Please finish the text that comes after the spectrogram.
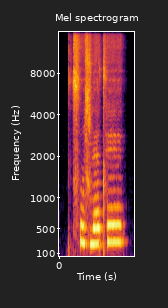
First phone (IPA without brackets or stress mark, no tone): t͡sʰ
